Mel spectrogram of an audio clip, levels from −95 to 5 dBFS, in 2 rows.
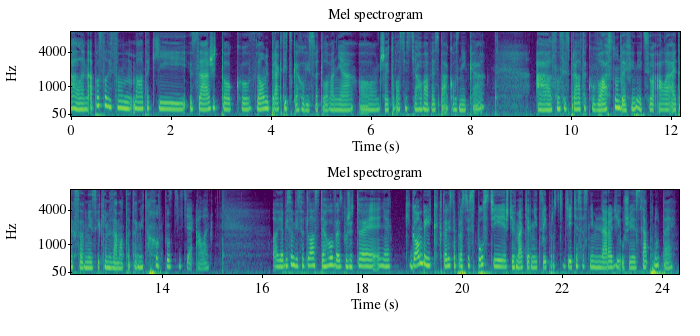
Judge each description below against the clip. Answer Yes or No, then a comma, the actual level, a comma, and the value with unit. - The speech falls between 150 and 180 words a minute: Yes, average, 160 wpm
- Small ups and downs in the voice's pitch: No, average, 3.2 semitones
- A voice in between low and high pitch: Yes, medium, 170 Hz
